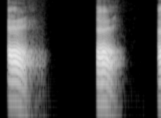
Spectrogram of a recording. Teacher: आ पीछे पड़ रहा है प्रेशर। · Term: पश्च स्वर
